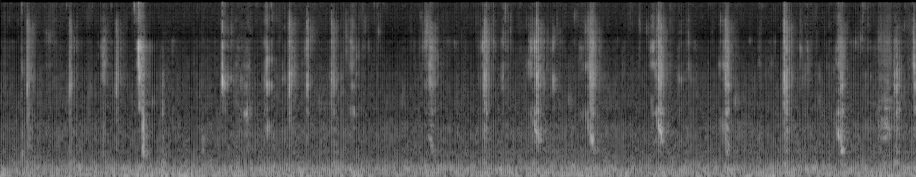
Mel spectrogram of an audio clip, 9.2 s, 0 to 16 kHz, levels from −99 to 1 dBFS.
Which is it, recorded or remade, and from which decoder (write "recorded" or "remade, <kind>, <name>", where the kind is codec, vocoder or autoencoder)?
remade, vocoder, BigVGAN v2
